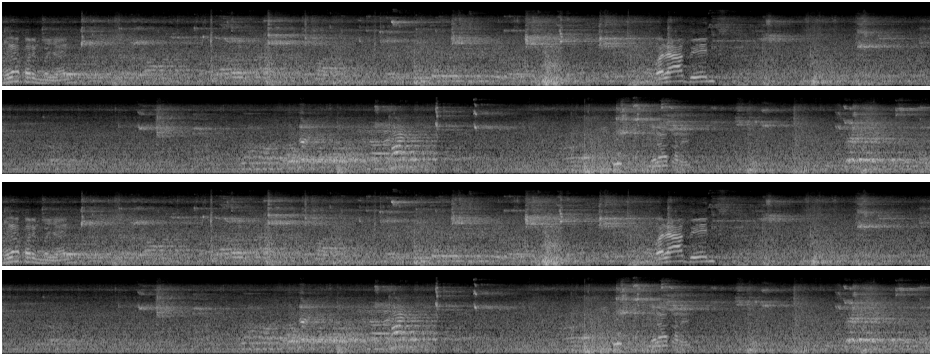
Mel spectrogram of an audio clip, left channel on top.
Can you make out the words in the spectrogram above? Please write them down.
Wala pa rin ba yan? Wala, Vince. Wala pa rin.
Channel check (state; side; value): identical; both; correlation 1.00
